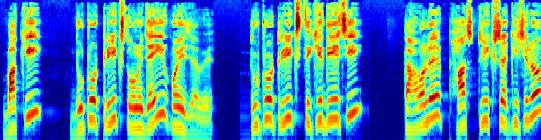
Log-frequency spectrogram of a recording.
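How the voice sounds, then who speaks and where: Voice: medium pitch, lively intonation, racing, darkish tone, dry recording, clean studio sound. A teacher explaining English spelling rules step by step, drilling each point by repeating it and spelling words out letter by letter.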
